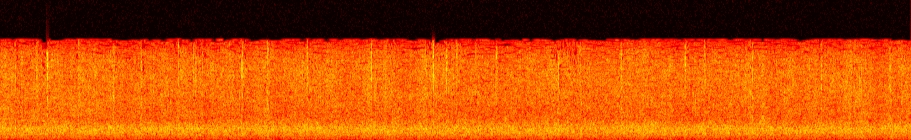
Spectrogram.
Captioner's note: applause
